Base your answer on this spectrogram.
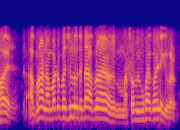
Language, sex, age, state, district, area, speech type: Assamese, male, 30-45, Assam, Lakhimpur, rural, conversation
